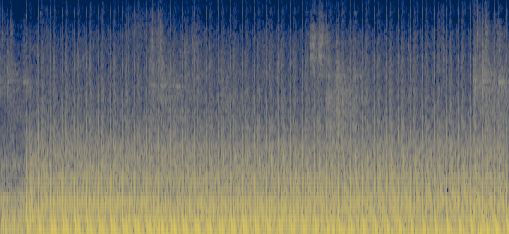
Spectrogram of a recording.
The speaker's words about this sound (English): There came a sudden explosion of activity as the Duchess's gun sprang to life again and opened fire on the monster.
